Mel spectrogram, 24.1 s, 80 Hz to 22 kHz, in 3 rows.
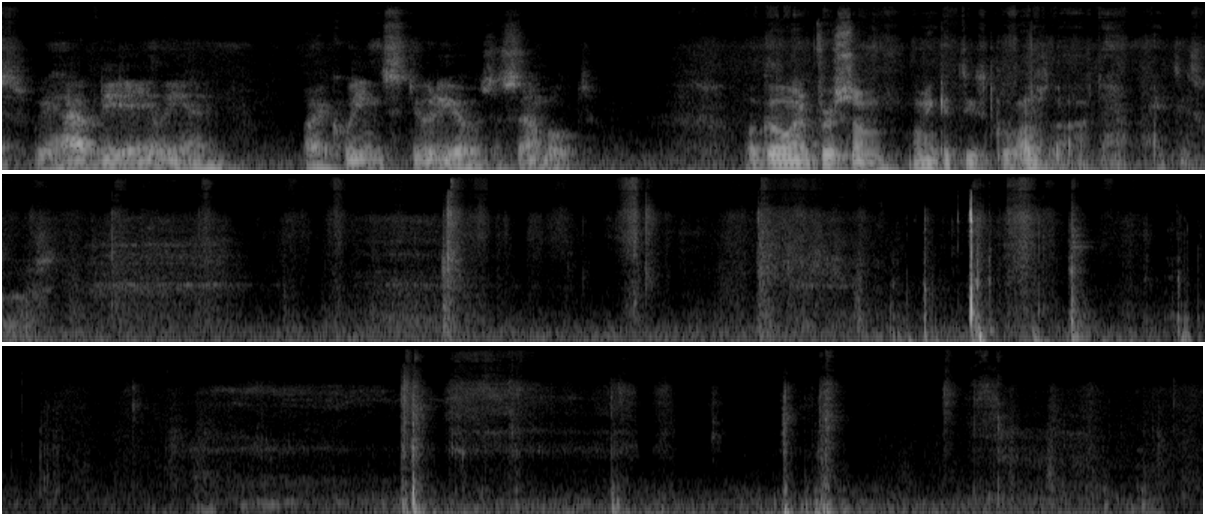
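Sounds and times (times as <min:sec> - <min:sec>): sharp clicks and knocks: 0:14.0 - 0:16.1.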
